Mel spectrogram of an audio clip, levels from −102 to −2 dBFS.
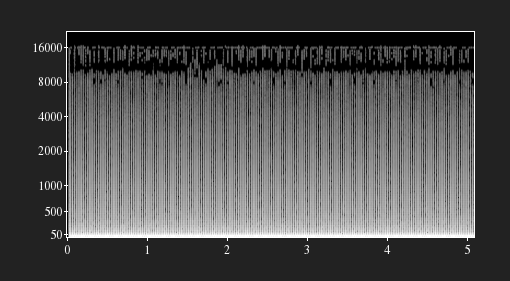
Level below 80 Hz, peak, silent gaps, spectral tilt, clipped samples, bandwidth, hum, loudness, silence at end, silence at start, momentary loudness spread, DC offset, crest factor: -8 dBFS; -2 dBFS; none; -7 dB/octave; under 0.1%; 6.2 kHz; none; -15 LUFS; 0 s; 0 s; 0 LU; under 0.1%; 4 dB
